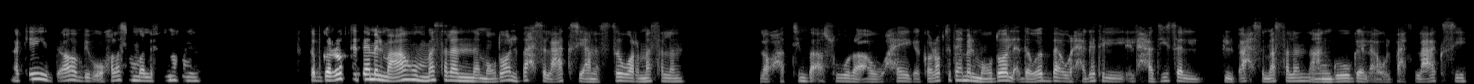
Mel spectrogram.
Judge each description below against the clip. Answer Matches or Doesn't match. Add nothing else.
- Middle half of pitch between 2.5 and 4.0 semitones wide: Doesn't match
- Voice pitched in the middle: Matches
